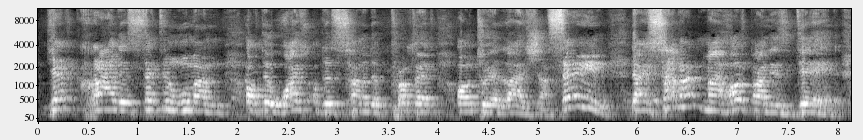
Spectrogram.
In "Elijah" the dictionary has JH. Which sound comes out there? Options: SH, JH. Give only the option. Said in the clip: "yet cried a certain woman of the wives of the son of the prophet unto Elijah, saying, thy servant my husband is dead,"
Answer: SH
